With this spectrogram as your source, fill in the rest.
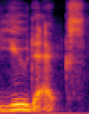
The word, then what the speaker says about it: Iudex: And I came across that, and it's pronounced Udex, so it's a silent I as well, which, as well as looking like an L on most typefaces, it is a silent I, so you don't even say it, and it's Udex, and nobody knows how to spell it.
